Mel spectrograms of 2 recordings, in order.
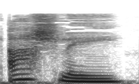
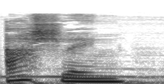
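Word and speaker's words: Aisling: She says, Ashley, you think, but when you repeat it she corrects you. She has to say it twice more before it dawns that what she's saying is Ashling, only she's pronounced it the Irish way, correctly.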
